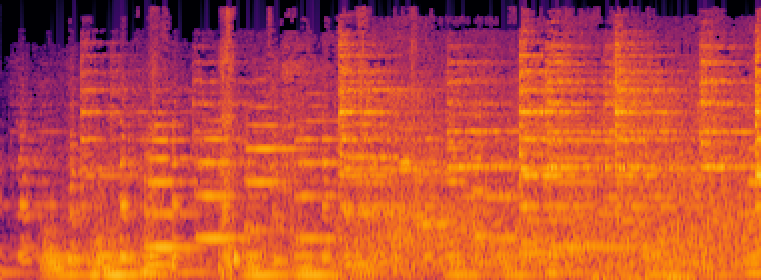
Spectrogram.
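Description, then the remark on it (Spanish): Large bells of the Mosque-Cathedral in Córdoba peal continuously, calling to mass, overlapping strikes ringing out with rich, resonant tones and long sustained hums, loud and reverberant with no talking. “Son las campanas de la mezquita catedral. Las campanas llamando a misa.”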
